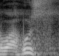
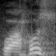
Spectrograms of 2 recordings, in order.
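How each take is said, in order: First: The s is a plain, light hissing sound. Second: The s is emphatic, with rounded, protruding lips. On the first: The speaker calls it wrong. "bukan wahus" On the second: The speaker calls it right. "tapi wahus sod. Mulutnya monyong makhraj sod itu"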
